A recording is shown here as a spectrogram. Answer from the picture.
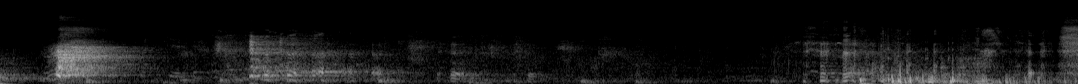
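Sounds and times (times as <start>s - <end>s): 
person sneezing away from the microphone: 0.5s - 1.4s
laughter: 2.1s - 5.8s, 7.8s - 10.7s.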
